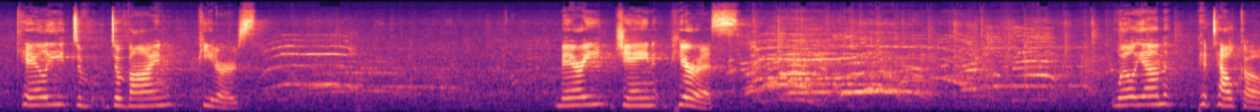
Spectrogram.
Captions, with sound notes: Cali Devine Peters. (audience cheering) Mary Jane Pieras. (audience cheering) (audience applauding) (audience shouts indistinctly) William Pittelko.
